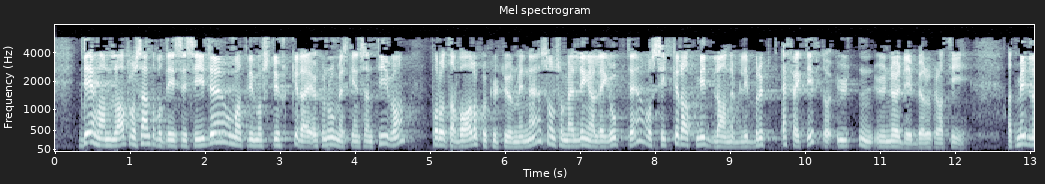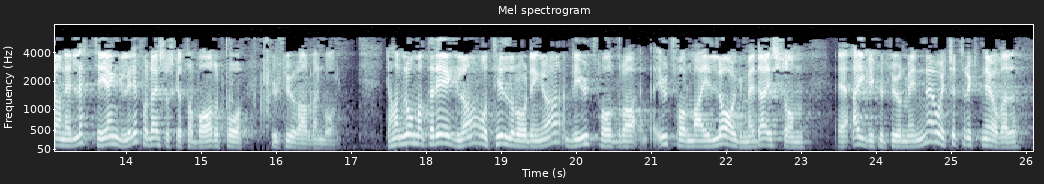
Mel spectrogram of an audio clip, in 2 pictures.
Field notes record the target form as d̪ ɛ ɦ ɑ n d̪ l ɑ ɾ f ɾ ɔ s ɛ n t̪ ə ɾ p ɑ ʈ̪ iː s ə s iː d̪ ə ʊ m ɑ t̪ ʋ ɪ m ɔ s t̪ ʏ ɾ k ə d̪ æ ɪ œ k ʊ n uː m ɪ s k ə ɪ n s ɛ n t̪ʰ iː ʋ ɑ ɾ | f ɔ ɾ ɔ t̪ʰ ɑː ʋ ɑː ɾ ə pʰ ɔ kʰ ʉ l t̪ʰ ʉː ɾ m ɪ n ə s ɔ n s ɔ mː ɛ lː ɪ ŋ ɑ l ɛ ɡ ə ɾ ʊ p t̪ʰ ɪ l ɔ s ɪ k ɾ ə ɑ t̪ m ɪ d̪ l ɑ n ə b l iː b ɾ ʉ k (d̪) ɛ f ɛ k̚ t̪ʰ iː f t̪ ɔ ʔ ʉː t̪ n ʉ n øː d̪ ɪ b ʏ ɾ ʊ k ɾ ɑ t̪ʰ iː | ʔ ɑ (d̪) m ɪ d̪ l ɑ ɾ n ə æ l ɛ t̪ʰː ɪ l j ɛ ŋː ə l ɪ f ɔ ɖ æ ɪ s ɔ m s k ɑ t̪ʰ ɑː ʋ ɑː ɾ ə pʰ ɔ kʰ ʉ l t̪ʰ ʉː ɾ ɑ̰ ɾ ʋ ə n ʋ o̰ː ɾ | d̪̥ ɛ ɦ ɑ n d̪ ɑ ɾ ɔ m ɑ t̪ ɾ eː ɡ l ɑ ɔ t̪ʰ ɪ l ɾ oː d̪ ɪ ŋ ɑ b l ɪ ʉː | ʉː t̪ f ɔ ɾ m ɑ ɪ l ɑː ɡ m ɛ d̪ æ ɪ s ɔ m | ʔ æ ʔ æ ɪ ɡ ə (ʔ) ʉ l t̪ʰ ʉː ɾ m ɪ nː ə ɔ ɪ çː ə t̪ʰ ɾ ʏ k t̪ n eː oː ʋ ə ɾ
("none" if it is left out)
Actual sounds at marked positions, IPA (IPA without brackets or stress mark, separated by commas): t̪, t̪, k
